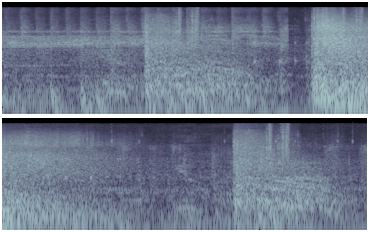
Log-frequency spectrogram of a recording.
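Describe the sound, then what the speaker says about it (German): A fire extinguisher bursts after being shot in the Brutal Doom video game: loud booming blasts with a hiss-like burst arrive in stacked waves. The heaviest hits at about three seconds, and another strong blast comes near six seconds. "Feuerlöscher, der so extrem explodiert"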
